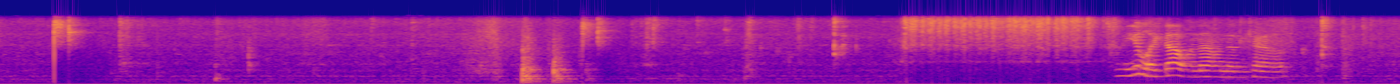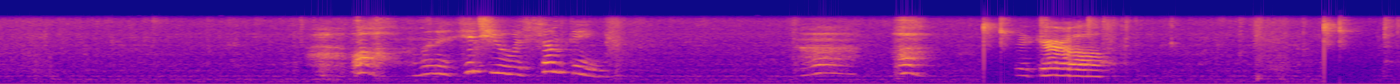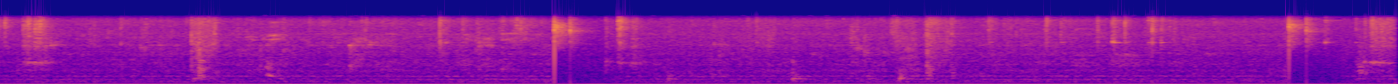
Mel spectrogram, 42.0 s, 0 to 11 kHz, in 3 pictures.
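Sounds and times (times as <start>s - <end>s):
low room hiss: 0.0s - 41.9s.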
